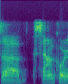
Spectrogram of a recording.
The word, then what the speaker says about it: SoundCorps: That's SoundCorps is spelled sound CORPS, kind of like Marine Corps or Peace Corps.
